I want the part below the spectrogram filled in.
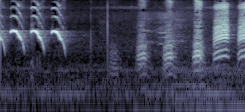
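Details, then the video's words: Javan myna singing to stir a lazy bird: three loud down-slurred whistles, a brief pause, then rough, nasal squawking notes. "Buka an ngotot pancingan jalak kebo mager"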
